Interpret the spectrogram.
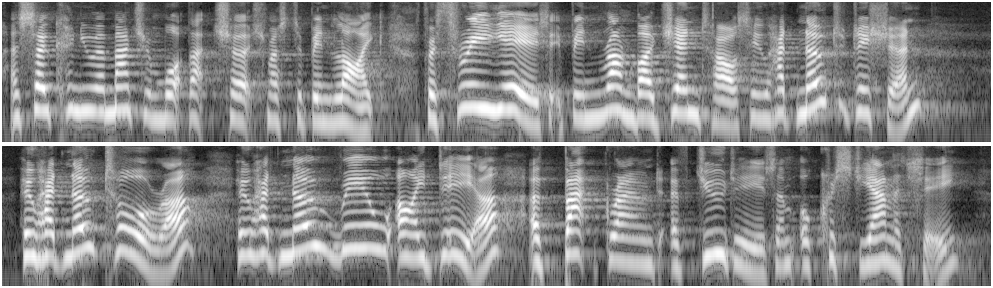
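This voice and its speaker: A woman's voice: high voice, lively intonation, measured pace, pushed and bright. A woman, a teacher, giving a sermon in a church in a chatty, conversational way. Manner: chatty, self-deprecating storytelling before preaching. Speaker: preacher. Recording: long echo of a church hall.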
